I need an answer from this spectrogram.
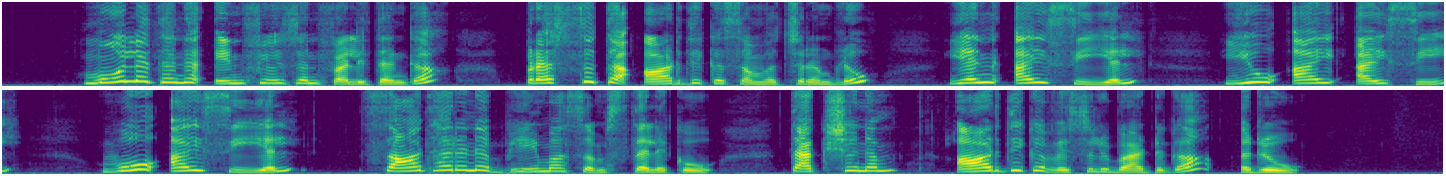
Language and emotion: Telugu, neutral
